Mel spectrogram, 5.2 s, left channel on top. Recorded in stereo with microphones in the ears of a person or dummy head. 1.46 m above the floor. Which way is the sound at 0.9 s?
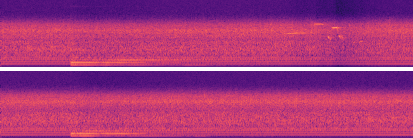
30° left (ahead or behind).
